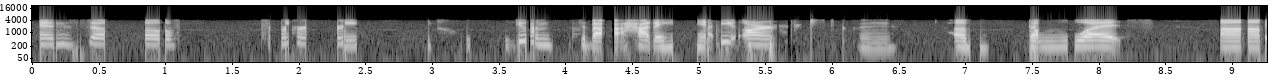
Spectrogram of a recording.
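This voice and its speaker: A former hypnotist who now hosts a podcast leads a casual interview, rambling and groping for words with frequent restarts. Her voice sits on the low side, with no echo but narrow, tinny audio.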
